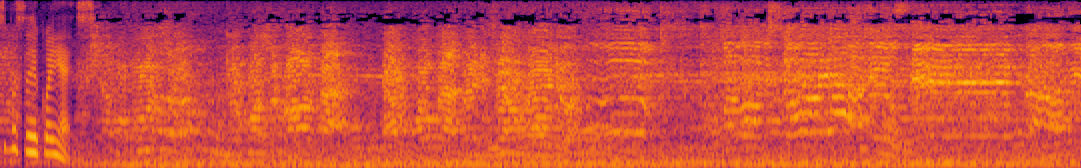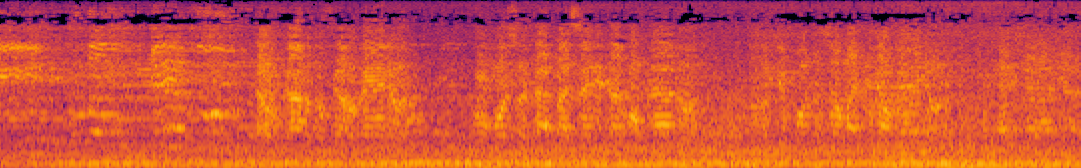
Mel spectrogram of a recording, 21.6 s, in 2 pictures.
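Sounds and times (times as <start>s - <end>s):
speech: 0.0s - 1.7s
gospel song over a loudspeaker on a circulating van: 1.0s - 21.6s.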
